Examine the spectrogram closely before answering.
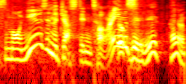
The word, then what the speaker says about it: Justin: get the wrapping okay my name is Justin it rhymes with Dustbin this is Justin's house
